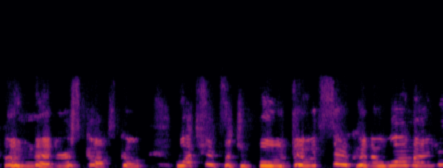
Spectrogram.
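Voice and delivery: crying scorn. Acted. Emilia berating Othello through tears, crying. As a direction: sob out your contempt.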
